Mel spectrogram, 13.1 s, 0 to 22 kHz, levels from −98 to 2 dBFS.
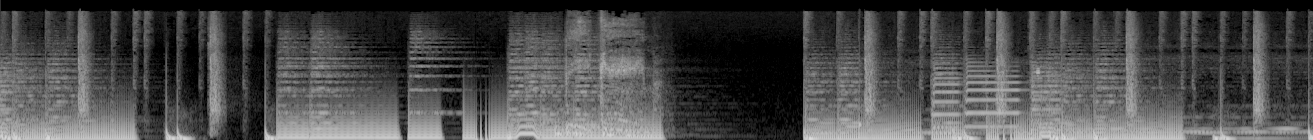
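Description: At 8.6 s, compressed frames skipped: roughly 50 ms of audio never decodes, so the sound jumps ahead.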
